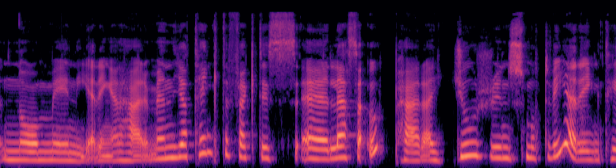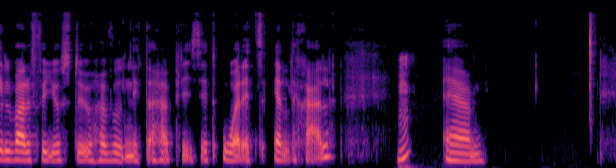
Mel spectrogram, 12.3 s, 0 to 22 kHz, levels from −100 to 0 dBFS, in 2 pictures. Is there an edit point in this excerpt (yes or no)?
no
